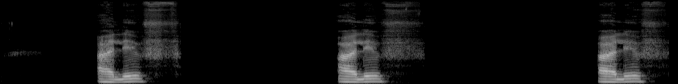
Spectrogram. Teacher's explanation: الف جو ہے وہ منہ کے اندر کا خلا سے، یعنی نہ دانت کہیں پہ لگتے ہیں نہ ہونٹ آپس میں لگتے ہیں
